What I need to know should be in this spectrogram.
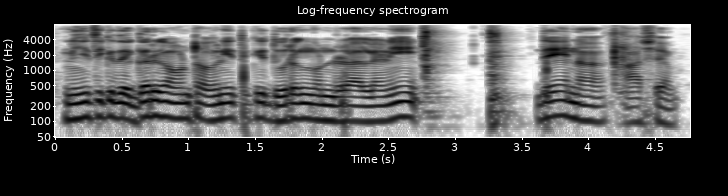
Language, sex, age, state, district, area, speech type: Telugu, male, 30-45, Telangana, Sangareddy, urban, spontaneous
